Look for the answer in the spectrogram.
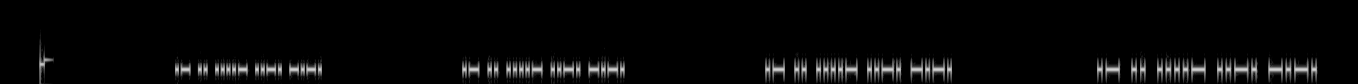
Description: Morse code, heard as a keyed tone, about 35 wpm, 700 Hz. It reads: AI4FC AI4FC AI4FC AI4FC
